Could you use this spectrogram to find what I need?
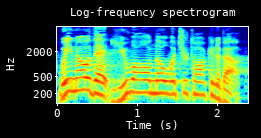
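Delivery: mock Paul as he teases know-it-alls; sarcastic Paul. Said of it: "I can almost hear the sarcasm in Paul's writing".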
